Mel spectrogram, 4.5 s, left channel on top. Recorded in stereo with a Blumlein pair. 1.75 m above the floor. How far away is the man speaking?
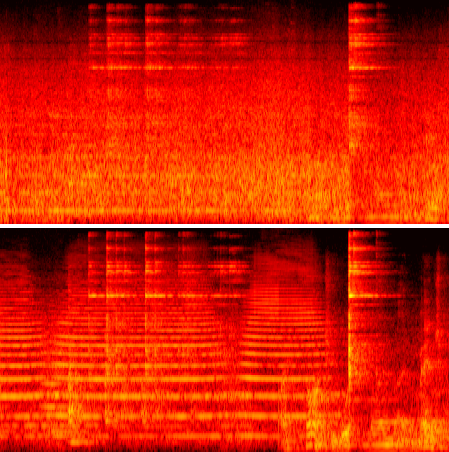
About 2 m.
